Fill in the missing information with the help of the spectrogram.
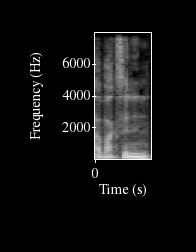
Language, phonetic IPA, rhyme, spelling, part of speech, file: German, [ɛɐ̯ˈvaksənən], -aksənən, erwachsenen, adjective, De-erwachsenen.ogg
- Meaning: inflection of erwachsen: 1. strong genitive masculine/neuter singular 2. weak/mixed genitive/dative all-gender singular 3. strong/weak/mixed accusative masculine singular 4. strong dative plural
